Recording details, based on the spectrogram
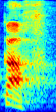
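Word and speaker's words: calf: Similarly দেখো কাফ এই এল এর উচ্চারণটা হচ্ছে না।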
